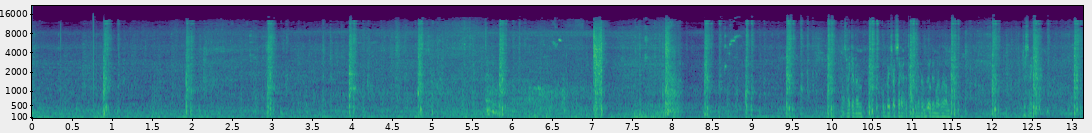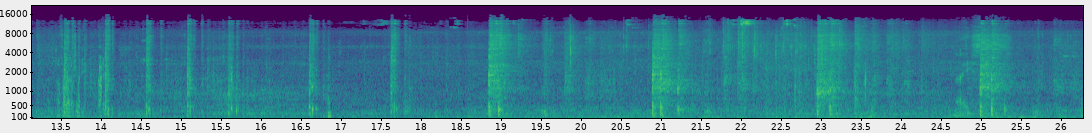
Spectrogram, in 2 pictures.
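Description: Mountain-coaster cart running along its steel rail track, with a steady low rumble and sharp clacks about once or twice a second as it rolls over the track.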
